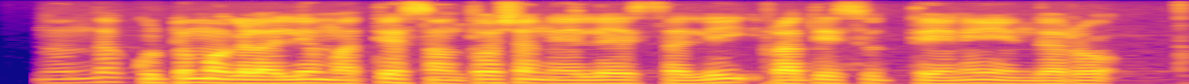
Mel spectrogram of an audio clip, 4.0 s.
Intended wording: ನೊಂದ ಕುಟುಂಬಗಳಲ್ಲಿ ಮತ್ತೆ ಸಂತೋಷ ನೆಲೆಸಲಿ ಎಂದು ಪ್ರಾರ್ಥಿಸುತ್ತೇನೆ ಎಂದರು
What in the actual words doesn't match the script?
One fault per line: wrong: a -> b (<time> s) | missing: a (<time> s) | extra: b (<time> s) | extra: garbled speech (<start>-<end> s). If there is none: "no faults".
missing: ಎಂದು (2.5 s)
